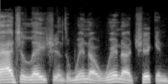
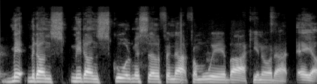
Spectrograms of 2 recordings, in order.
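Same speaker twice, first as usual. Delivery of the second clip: playful Jamaican patois, trailing softer; lilting mock patois; patois accent; 3 semitones higher, 4 dB quieter than usual. Shown as a demonstration. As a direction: boast in a put-on Jamaican accent. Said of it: "talk in a patois accent".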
